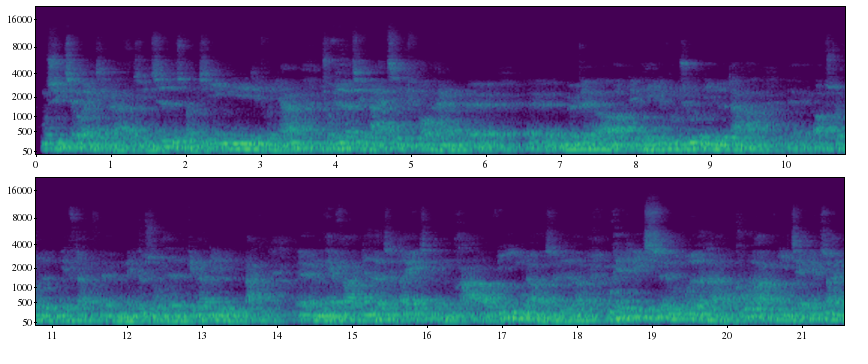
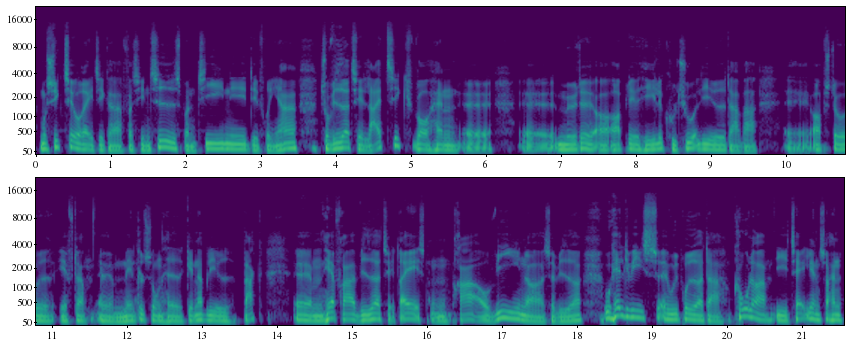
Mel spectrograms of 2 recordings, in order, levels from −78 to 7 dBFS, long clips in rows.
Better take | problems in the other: second | room echo; strong; dies away in 2.4 s // off-mic speech; far

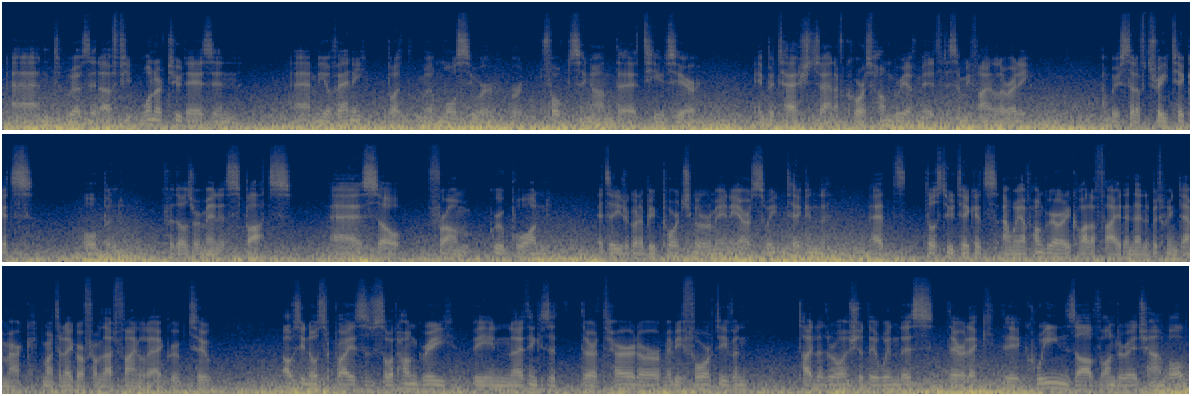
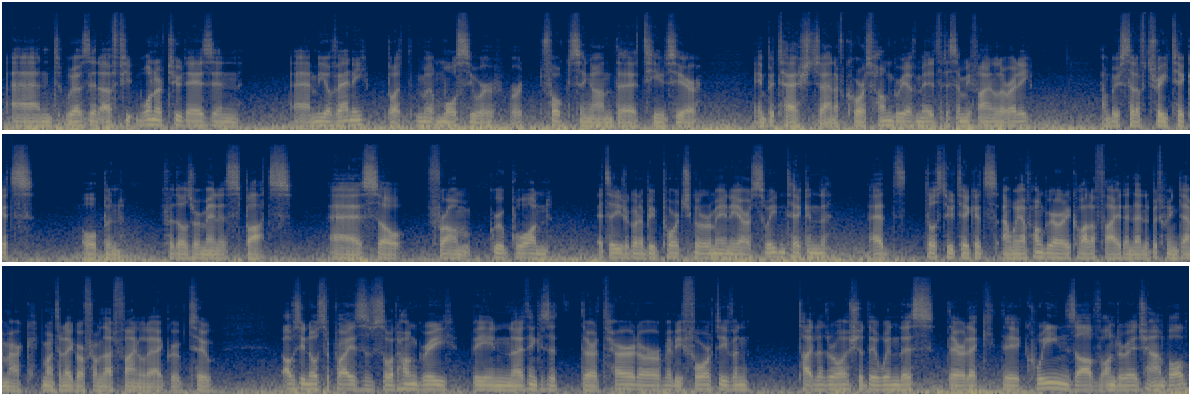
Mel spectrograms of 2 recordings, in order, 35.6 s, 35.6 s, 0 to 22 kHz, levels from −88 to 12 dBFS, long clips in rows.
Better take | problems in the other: second | low rumble; loud; throughout; 7 dB below the speech; faint in the second

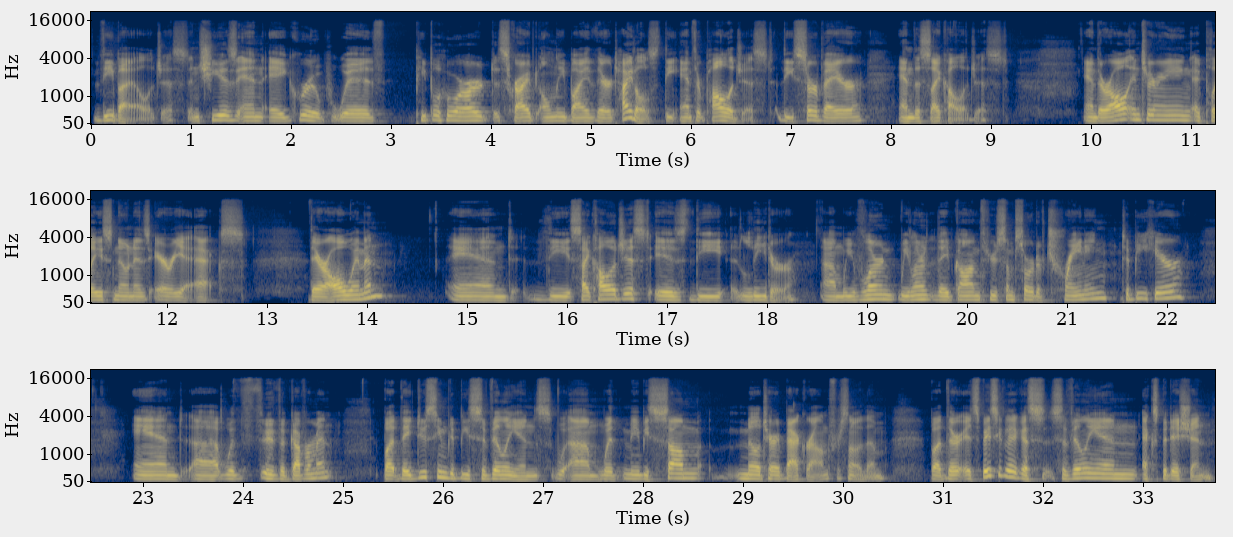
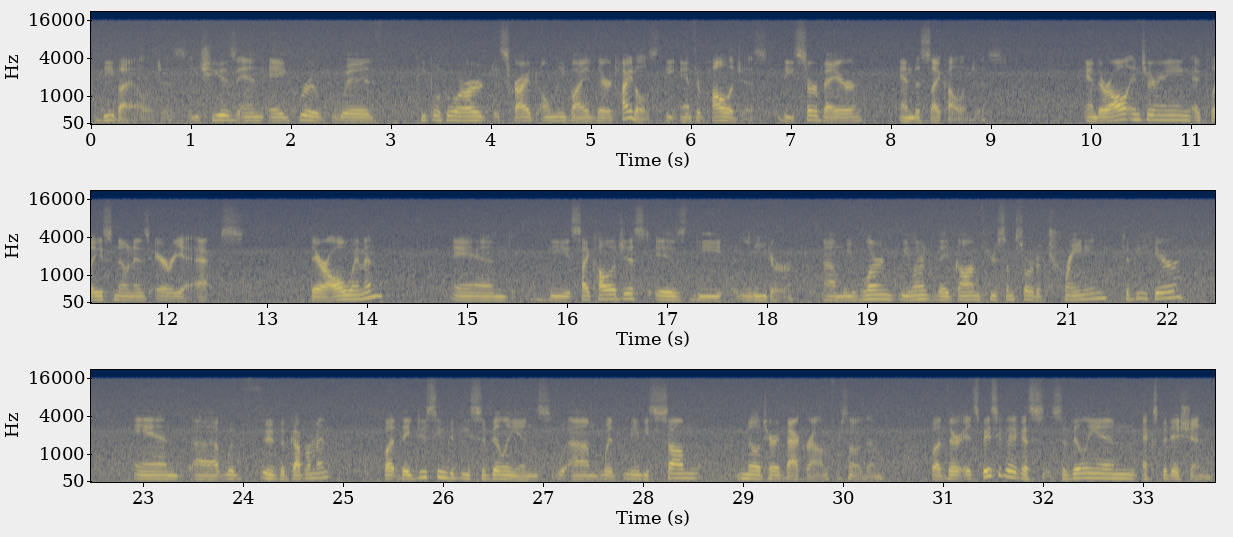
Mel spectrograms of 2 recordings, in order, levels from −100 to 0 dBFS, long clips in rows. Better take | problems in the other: first | hiss; noticeable; throughout; 10 dB below the speech

